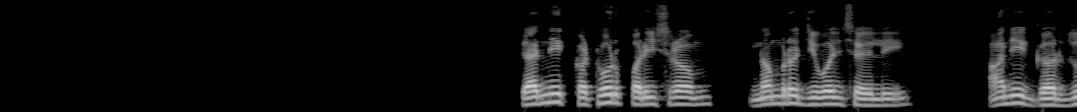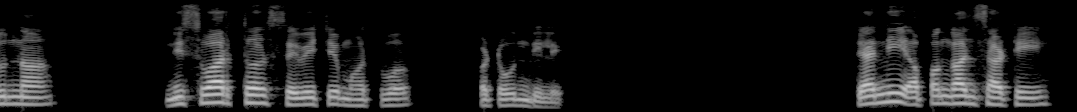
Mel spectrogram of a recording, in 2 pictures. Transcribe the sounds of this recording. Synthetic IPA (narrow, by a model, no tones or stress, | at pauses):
t̪janːiːkəʈʰoɾpəɾiɕɾəm | nəmɾəd͡ʑiʋənɕəjliː | aɽ̃iɡəɾd͡zunːa | nisʋaɾt̪ʰəseʋet͡seməɦət̪ːʋə | pəʈəuːnd̪ilḛ | t̪janːiːəpəŋɡansaʈiː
